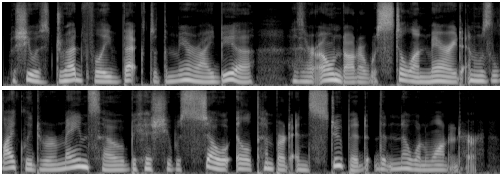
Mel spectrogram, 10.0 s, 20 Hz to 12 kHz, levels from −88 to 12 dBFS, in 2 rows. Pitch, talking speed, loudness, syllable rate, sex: 165 Hz, 210 wpm, -22 LUFS, 5.8 syllables/s, female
